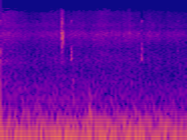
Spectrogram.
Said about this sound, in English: Um, I'm sorry, I'm having to wait for people. They're letting me in. We have such traffic, such traffic.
